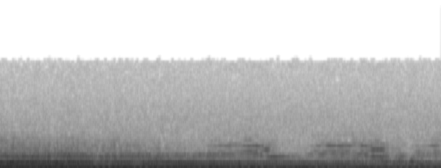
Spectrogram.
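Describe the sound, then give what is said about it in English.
A car engine hums steadily, a continuous loud drone with a slight rise in pitch partway through, as the car drives along. No voices are heard. “Collins explained it all while they were driving down in his car.”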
